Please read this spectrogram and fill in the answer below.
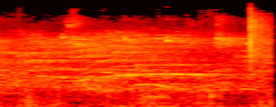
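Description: Faint gymnasium ambience of a basketball game, with a basketball bouncing on the hardwood court.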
